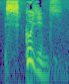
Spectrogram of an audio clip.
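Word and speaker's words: Skujiņš: ¿cómo lo has pronunciado? ¿Cómo se dice? Scullins. Scullins, vale.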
